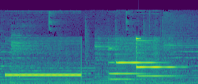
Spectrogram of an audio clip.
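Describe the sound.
Telephone tone on an outgoing call to a business, a steady electronic tone holding for about a second and a half, then a brief gap and a run of stepped electronic tones.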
